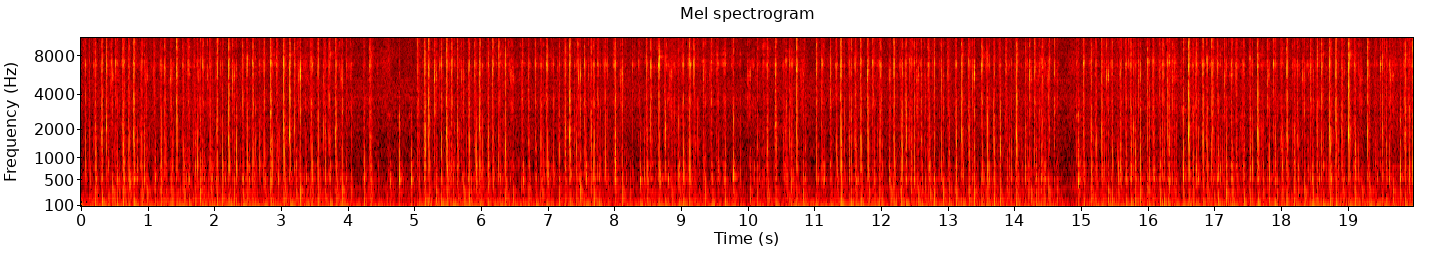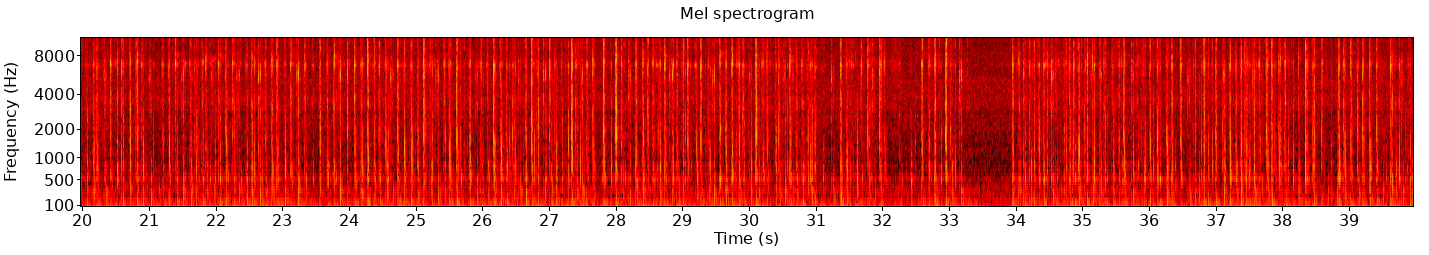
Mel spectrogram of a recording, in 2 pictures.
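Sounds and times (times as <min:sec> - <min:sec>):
fast typing on keyboard: 0:00.0 - 0:33.3, 0:33.9 - 0:39.9.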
